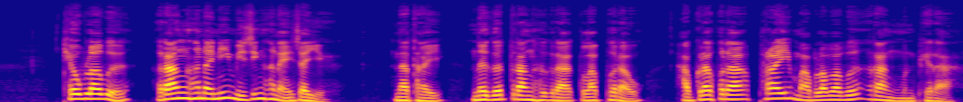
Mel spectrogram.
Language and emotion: Bodo, neutral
